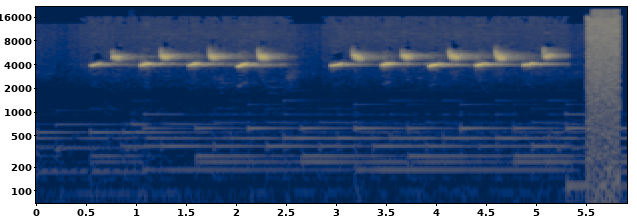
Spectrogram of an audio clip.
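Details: A Eurasian blue tit in Ukraine gives high, thin two-part notes, repeated about twice a second in two quick runs, over soft background music, ending with a brief noisy burst.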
